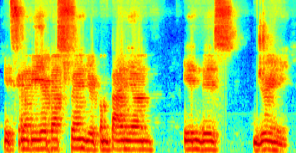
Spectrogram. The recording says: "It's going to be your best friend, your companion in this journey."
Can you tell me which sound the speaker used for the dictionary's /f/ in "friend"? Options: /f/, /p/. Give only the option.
/f/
